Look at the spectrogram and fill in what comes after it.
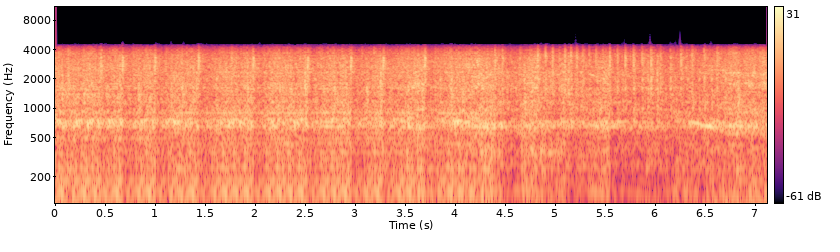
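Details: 2004 Subaru WRX boxer, stage 2 with stock turbo, Enginuity tune at 22 psi boost: a heavy, regular bottom-end knock at idle after doing donuts on pavement; rod knock is suspected, cause not confirmed.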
